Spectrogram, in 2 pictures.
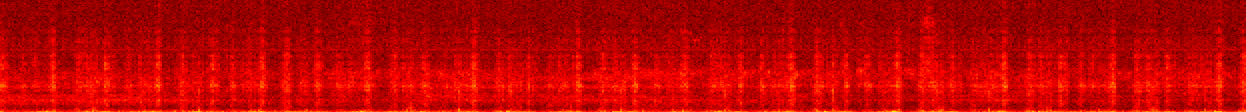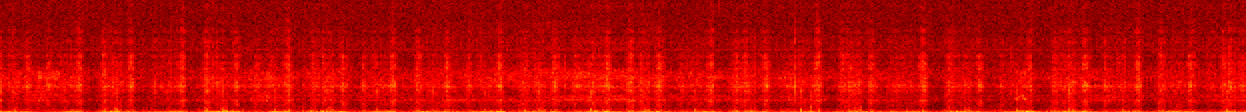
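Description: Wind buffets a microphone outdoors with low, gusty rumbling.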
